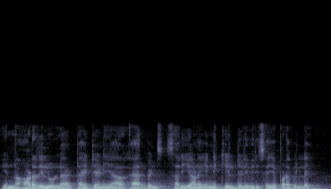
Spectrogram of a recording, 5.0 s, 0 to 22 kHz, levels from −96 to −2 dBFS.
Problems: none marked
